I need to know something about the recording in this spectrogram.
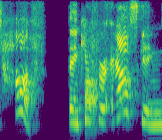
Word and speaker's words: Hough: name correctly is that it is pronounced Huff thank you for asking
